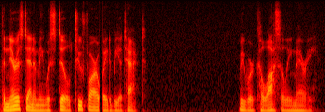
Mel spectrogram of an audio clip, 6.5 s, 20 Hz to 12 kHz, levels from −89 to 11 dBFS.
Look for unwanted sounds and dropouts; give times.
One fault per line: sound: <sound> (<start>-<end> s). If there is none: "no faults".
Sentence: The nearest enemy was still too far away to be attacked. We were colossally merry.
sound: dropout (2.0-2.0 s)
